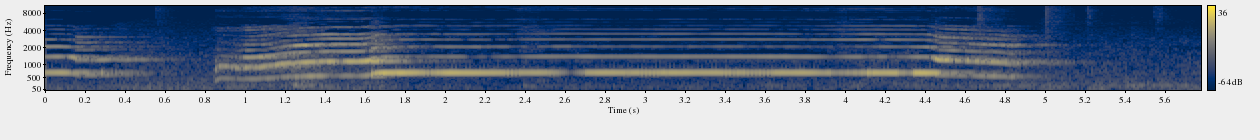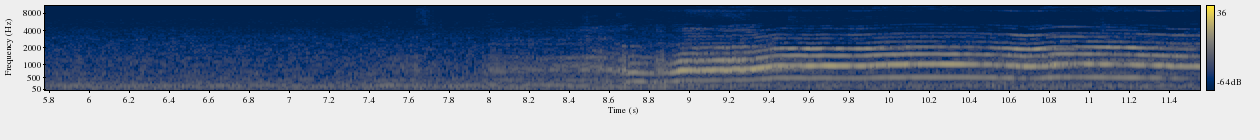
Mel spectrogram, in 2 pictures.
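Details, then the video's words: A Basenji, a dog that does not bark normally but may yodel or scream when excited, gives a long, rising, wavering yodel, then starts another after a pause. "did you know the Basenji an african wolf dog does not bark in a normal way but may yodel or scream when excited"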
